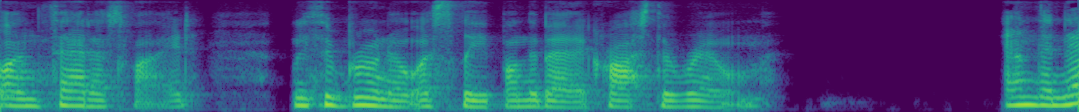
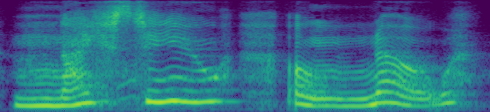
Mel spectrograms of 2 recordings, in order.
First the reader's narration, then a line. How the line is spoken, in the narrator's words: exclaimed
